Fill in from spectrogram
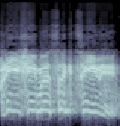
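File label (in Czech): Czech near waypoint, mood medium; speech; War Thunder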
